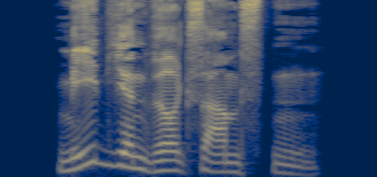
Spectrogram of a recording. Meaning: 1. superlative degree of medienwirksam 2. inflection of medienwirksam: strong genitive masculine/neuter singular superlative degree
- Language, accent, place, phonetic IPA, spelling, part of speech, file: German, Germany, Berlin, [ˈmeːdi̯ənˌvɪʁkzaːmstn̩], medienwirksamsten, adjective, De-medienwirksamsten.ogg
